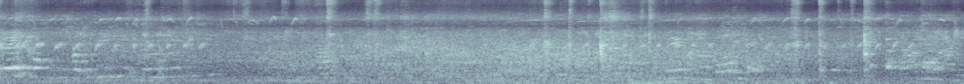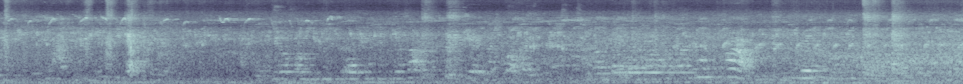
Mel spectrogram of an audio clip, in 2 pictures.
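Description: A trowel scrapes wet mortar against a wall.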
